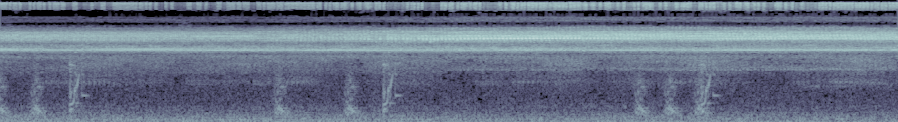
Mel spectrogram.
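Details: Katydids (bush crickets, locally caricangkas) in a jungle: a steady, dense, high shrill drone with layered bands. Short knocking, croak-like pulses come in small clusters over it, and a soft low rumble sits underneath.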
